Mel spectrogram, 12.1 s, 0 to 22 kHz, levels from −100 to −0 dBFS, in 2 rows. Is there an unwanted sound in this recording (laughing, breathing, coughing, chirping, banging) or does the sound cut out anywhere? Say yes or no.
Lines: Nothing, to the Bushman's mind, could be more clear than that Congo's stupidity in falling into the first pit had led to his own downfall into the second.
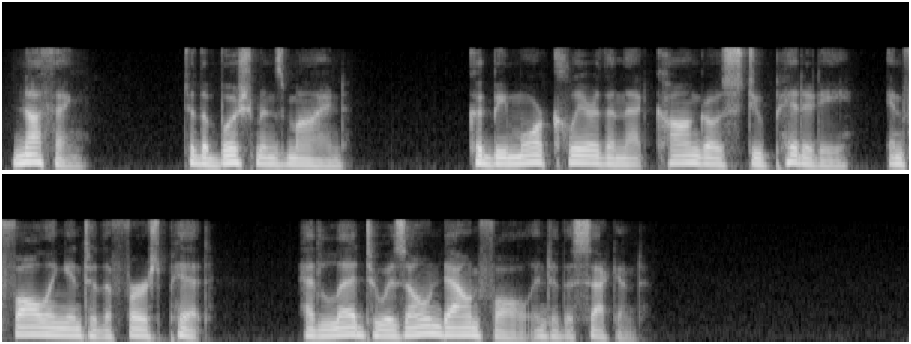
no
